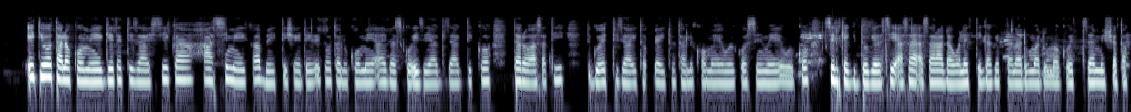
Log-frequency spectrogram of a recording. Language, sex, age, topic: Gamo, female, 18-24, government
